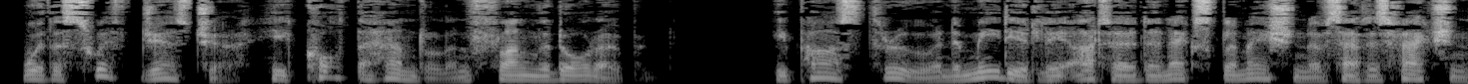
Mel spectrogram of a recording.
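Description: Lively intonation runs through an unforced reading voice, with the background staying quiet.

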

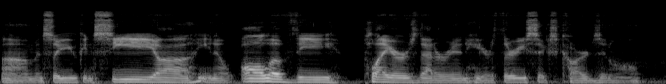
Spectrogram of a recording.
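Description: A man's fairly low voice with an American accent, very slow, with ordinary pitch variation. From New Jersey. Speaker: YouTuber reviewing trading cards. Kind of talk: casual video review. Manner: hesitant, many fillers. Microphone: phone near.

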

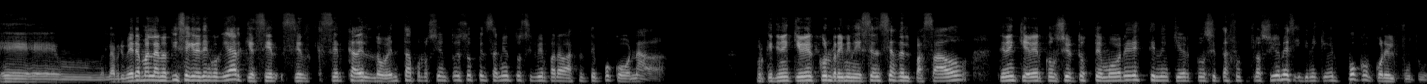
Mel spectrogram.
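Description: Against a quiet background with a dry sound and no echo, a man speaks at a high pitch and a fairly quick pace with ordinary pitch variation. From Chile. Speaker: business strategy consultant and speaker; speaker. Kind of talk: webinar talk. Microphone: video call.

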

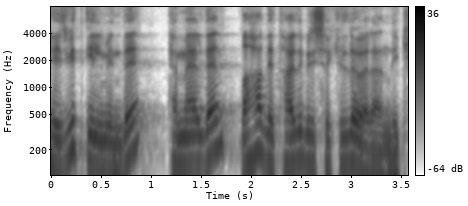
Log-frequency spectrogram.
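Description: Lively intonation runs through a dark, mellow tone at a moderate pace. The recording is very clean, with a silent background. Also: man. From Turkey, Ankara. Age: 20s. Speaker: trainee imam. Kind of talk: interview testimonial. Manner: formal.

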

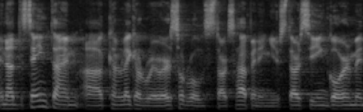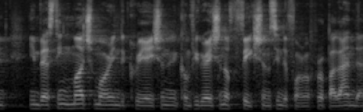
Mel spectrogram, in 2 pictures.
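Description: A man with a Spanish accent at a very fast clip, fairly even intonation and hardly any pauses. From Colombia. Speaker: artist and art lecturer; art lecturer. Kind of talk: panel presentation. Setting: stage with audience. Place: hall. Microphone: handheld.

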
